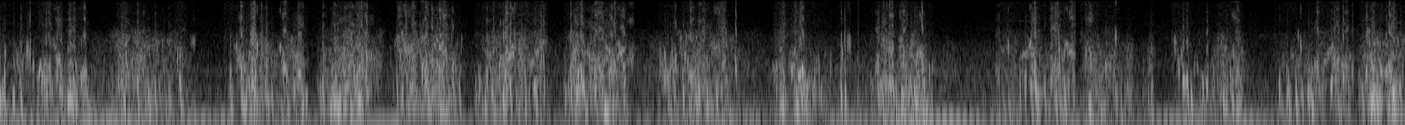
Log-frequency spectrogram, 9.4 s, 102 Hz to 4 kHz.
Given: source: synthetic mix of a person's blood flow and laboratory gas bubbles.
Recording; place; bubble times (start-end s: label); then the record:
Doppler ultrasound of blood flow; subclavian vein
0.00-0.64 s: bubbles
0.73-1.34 s: bubbles
1.50-2.06 s: bubbles
2.10-2.57 s: bubbles
2.60-3.12 s: bubbles
3.16-3.68 s: bubbles
3.75-4.26 s: bubbles
4.37-4.96 s: bubbles
5.15-6.25 s: bubbles
6.63-7.17 s: bubbles
7.20-7.58 s: bubbles
7.62-7.72 s: bubbles
7.81-8.32 s: bubbles
8.49-9.37 s: bubbles
From the record:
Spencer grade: 4 (maximum detectable bubble signal sounding continuously throughout systole and diastole of every cardiac period, and overriding the amplitude of the normal cardiac signals); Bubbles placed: anywhere in the cardiac cycle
